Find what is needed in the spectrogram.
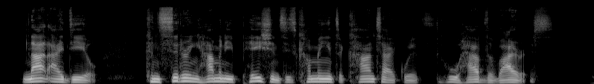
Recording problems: none

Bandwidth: 15 kHz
